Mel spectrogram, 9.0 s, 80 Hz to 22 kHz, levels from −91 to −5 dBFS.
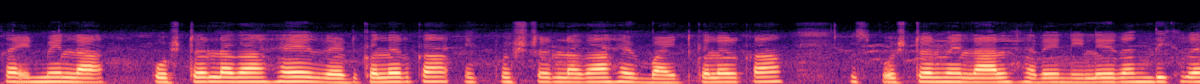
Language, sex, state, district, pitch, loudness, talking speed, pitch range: Hindi, male, Maharashtra, Mumbai Suburban, 200 Hz, -14 LUFS, 160 wpm, 190-205 Hz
